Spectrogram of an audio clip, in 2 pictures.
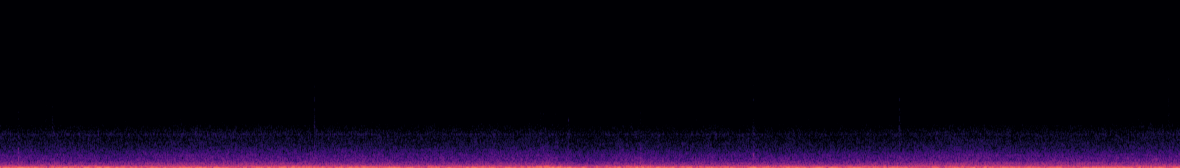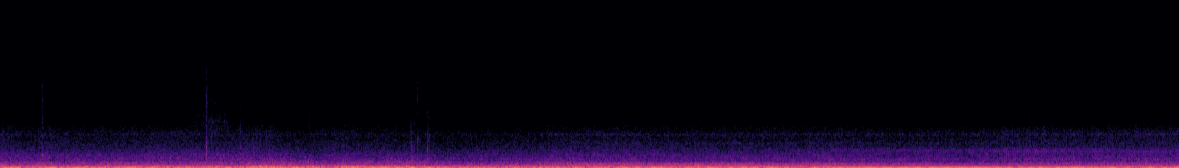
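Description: Car driving steadily on a country road: a continuous low rumble of tyre and engine noise.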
